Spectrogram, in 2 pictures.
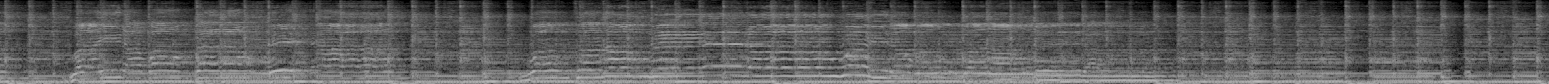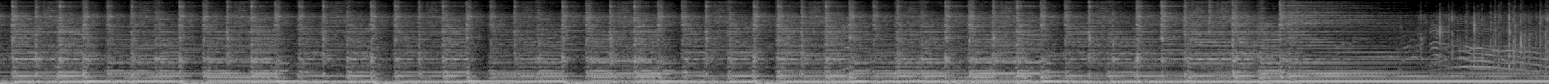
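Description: Live acoustic guitar, strummed steadily through a PA, with a woman singing a melody over it in roughly the first third. The voice then drops out and the guitar strumming carries on alone to close the song.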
